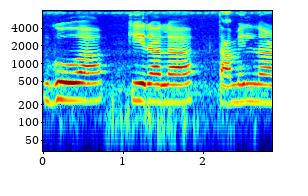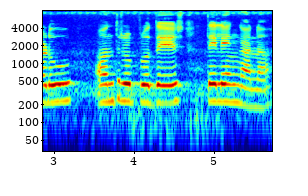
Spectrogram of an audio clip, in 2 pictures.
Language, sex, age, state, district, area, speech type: Bengali, female, 60+, West Bengal, Purulia, urban, spontaneous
